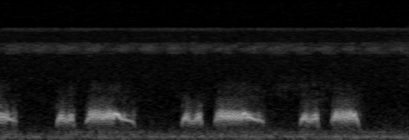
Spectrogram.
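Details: Cooing spotted dove during decoy trapping, three phrases of a brief low note or two then a longer mellow descending coo, under a steady high-pitched hum and faint background rumble.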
